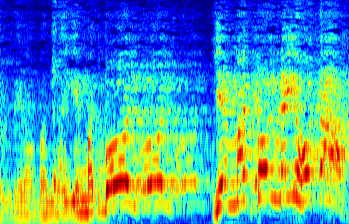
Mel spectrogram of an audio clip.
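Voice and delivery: rising to a high shout; angry God. Acted. God angrily rebuking the servant, shouting. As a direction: snap back in anger. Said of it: "اللہ غصے میں کہیں گے".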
